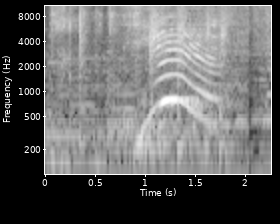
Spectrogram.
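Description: A single cat meow, rising and then falling in pitch, lasting just under a second, over background music.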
